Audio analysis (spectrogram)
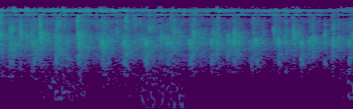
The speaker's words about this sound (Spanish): Dele una ofrenda de palmas al Señor.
